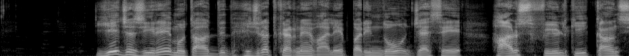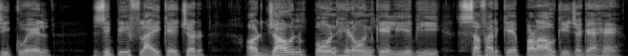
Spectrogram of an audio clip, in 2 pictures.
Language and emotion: Urdu, neutral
